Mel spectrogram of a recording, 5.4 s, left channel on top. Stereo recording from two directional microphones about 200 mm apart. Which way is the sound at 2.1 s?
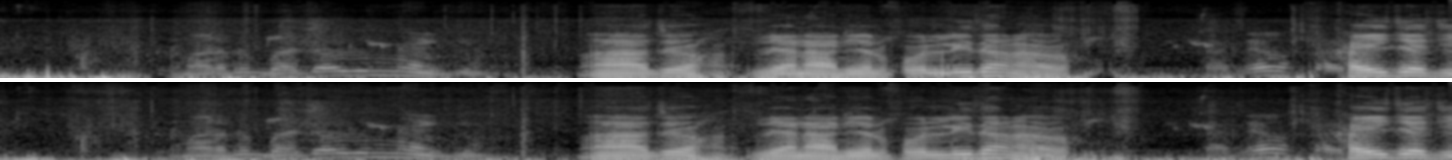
Centre (ahead or behind).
